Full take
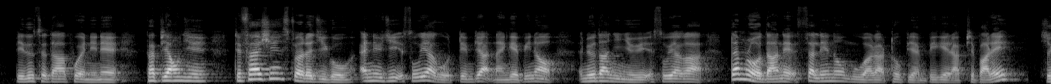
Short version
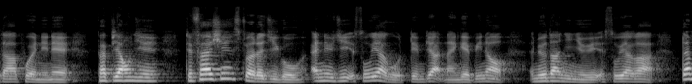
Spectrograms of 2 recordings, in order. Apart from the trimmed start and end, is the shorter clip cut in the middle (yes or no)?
no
